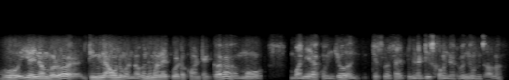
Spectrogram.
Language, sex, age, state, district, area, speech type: Nepali, male, 18-30, West Bengal, Jalpaiguri, rural, conversation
